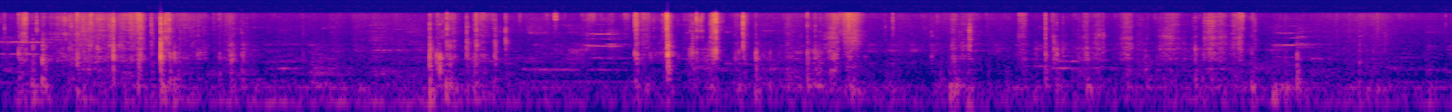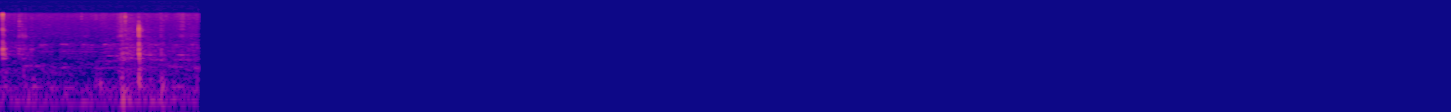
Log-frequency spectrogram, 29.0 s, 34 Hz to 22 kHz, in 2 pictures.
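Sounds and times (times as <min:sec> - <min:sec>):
tape and foam rustling: 0:00.0 - 0:02.4.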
